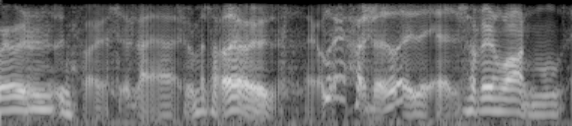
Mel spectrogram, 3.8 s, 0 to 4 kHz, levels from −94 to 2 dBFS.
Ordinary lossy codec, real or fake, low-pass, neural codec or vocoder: none; fake; 3.6 kHz; autoencoder, 22.05 kHz, a latent of 192 numbers a frame, VITS, trained on many speakers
